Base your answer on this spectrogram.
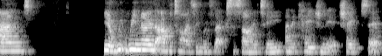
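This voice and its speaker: A woman speaks in a somewhat breathy voice. Room echo is audible. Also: medium pitch for a woman, ordinary pitch variation, fairly quick pace. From Scotland, Edinburgh. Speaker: advertising industry executive. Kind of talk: webinar talk.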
